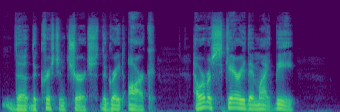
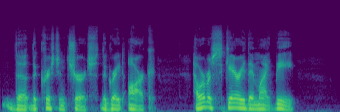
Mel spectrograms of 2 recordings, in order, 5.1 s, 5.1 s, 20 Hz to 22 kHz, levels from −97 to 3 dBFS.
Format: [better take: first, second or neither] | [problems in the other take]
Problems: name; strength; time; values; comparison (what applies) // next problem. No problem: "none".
first | muffled; very; fading above 3 kHz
